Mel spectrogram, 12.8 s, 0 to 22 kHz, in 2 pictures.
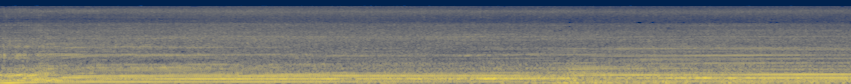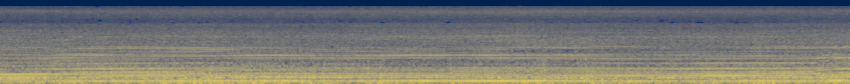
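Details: Steady, even drone climbing smoothly in forward gear with no misses or knocks. This is a 1974 Johnson 15hp outboard on a pond test after a new fuel line, plugs, gear oil, water pump impeller and carburetor tuning. Running healthy.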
